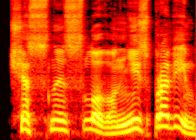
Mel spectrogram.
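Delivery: high, bright exclamation of mock outrage; exclaiming. A narrator's reading. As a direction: cry out in amused indignation. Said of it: "воскликнул Дориан". (с восклицанием, высоко)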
